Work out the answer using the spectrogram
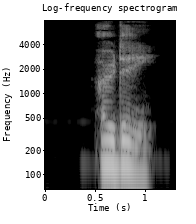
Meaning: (noun) 1. Initialism of overdose 2. Initialism of Doctor of Optometry 3. Initialism of overdrive 4. Initialism of overdraft 5. Initialism of optical density
- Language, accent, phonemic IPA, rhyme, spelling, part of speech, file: English, Australia, /ˌoʊˈdiː/, -iː, OD, noun / verb / proper noun, En-au-OD.ogg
